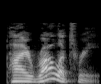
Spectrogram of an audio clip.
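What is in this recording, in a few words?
"pyrolatry", British English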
